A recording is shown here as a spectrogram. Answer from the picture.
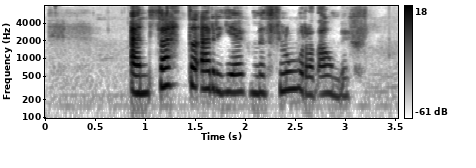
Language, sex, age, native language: Icelandic, female, 20-29, Icelandic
